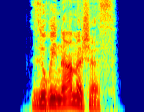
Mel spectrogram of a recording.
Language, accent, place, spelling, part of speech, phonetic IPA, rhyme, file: German, Germany, Berlin, surinamisches, adjective, [zuʁiˈnaːmɪʃəs], -aːmɪʃəs, De-surinamisches.ogg
- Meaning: strong/mixed nominative/accusative neuter singular of surinamisch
